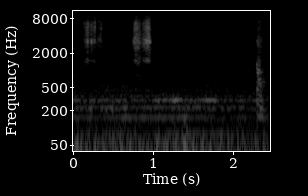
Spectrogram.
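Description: Two brief, soft hissy mouth sounds from a person eating a donut, about half a second apart, over a faint steady low hum.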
